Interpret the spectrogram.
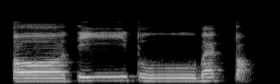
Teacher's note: ketika to berharokat fathah tadi itu sudah ada tebalnya. Tapi ketika kasroh seakan-akan malah hilang dan domah juga.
